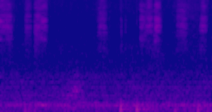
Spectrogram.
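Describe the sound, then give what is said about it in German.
Marker strokes scratch and squeak across a board as someone writes in green, in short uneven bursts of scraping over a low, noisy background. “Ich hoffe, ich schreibe richtig.”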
